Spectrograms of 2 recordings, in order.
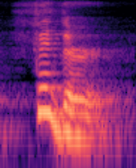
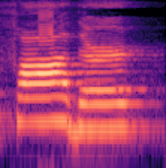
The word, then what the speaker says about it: feather: like this the thth feather fether like don't confuse the word feather with the word father father okay this father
